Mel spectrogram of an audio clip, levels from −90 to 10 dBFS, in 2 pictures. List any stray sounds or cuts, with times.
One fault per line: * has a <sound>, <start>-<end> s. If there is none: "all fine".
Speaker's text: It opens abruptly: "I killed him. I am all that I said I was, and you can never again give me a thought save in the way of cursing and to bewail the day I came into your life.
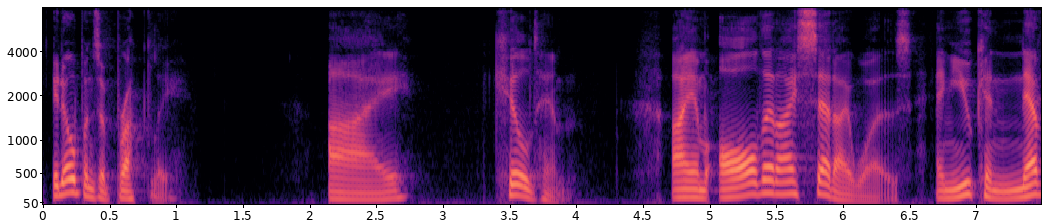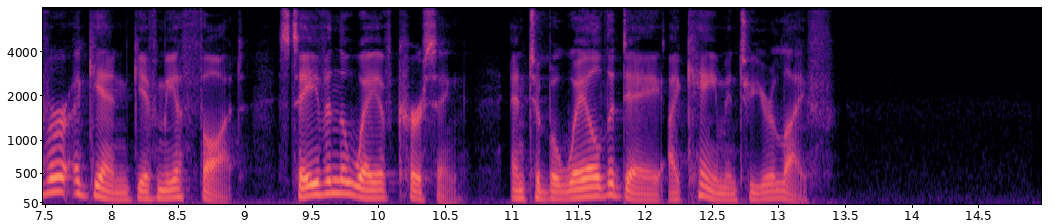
all fine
